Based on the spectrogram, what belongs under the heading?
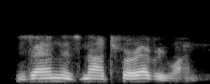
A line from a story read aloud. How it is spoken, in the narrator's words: he said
